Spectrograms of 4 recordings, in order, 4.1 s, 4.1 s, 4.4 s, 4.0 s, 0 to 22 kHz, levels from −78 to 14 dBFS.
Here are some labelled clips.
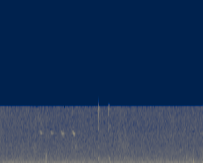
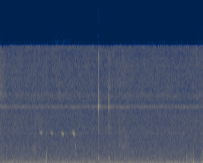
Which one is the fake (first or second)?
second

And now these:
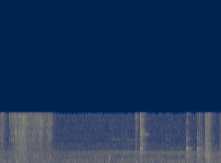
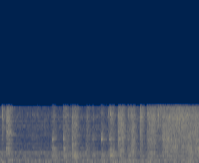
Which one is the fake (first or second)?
second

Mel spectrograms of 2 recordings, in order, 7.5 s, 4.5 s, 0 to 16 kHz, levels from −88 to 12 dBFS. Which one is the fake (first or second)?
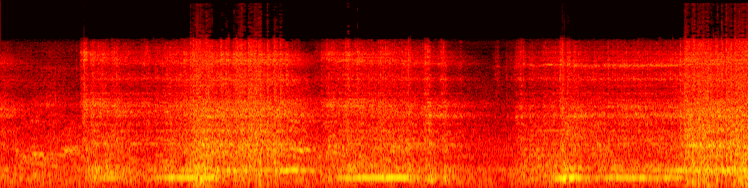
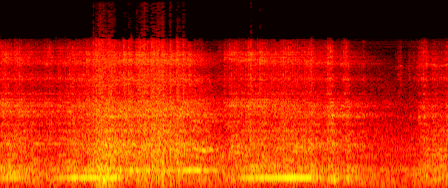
first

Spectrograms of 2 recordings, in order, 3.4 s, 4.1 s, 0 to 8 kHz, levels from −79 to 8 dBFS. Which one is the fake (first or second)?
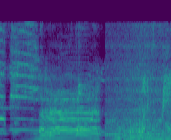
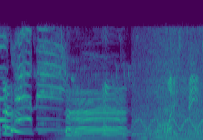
first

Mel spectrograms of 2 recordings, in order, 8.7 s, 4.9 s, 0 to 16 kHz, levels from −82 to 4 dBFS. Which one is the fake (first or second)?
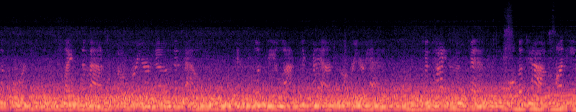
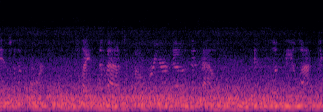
second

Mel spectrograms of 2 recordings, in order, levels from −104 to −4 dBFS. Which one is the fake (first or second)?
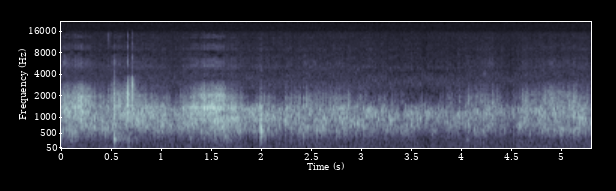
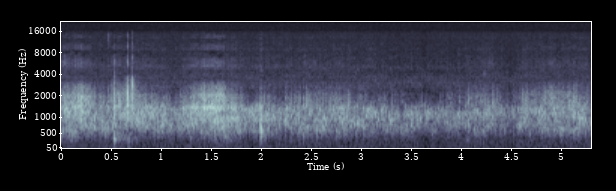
second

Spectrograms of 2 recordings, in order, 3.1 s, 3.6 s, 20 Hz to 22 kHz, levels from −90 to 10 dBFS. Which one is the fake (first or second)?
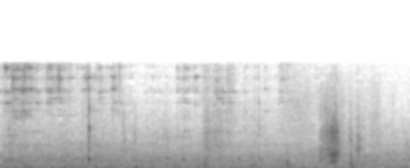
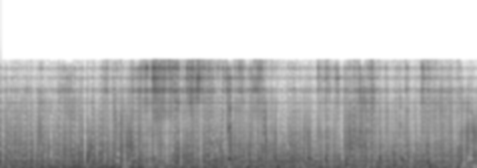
second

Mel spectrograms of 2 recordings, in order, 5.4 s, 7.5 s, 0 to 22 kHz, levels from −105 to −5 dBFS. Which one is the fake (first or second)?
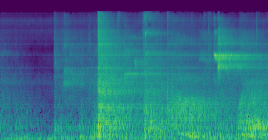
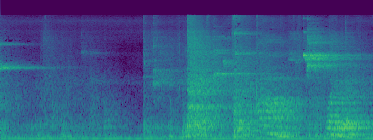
first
